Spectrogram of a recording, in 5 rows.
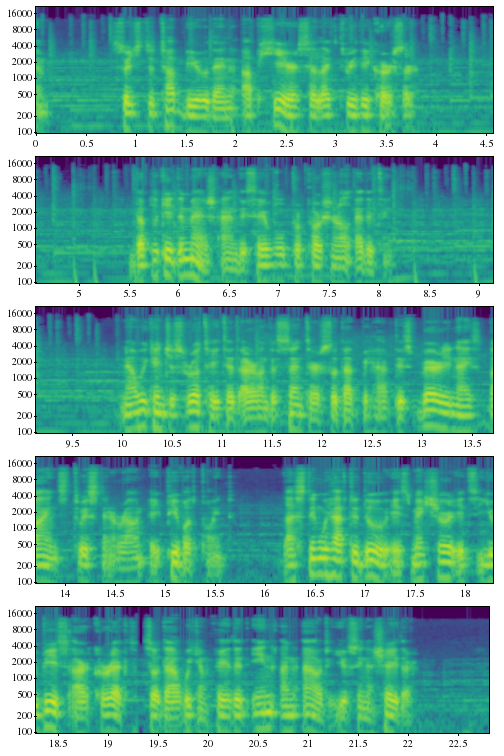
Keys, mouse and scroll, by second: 0.2 KP_7, 1.8-3.5 drag, 5.2 shift+d, 7.2 r, 9.4 click, 10.2 r, 14.7 click, 14.9 g, 18.4-19.7 middle drag, 19.7 scroll down 1, 20.0 Tab, 20.8 click, 21.2-22.8 middle drag.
